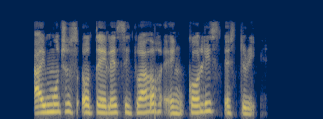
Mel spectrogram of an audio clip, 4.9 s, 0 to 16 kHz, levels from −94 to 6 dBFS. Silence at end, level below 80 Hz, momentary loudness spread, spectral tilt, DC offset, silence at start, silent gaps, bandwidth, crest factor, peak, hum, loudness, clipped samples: 1.05 s; -58 dBFS; 8 LU; -5.5 dB/octave; under 0.1%; 0.5 s; none; 8.2 kHz; 14 dB; -2 dBFS; none; -16 LUFS; under 0.1%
